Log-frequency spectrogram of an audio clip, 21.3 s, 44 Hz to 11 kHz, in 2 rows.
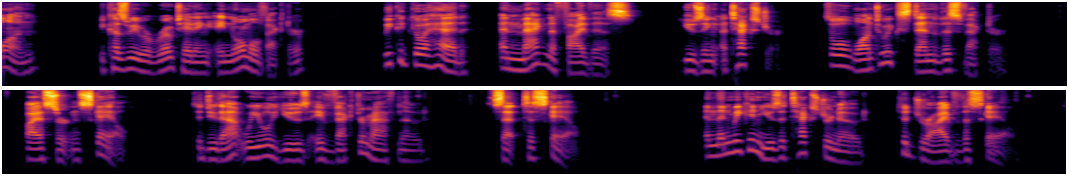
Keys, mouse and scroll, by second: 0.7 middle click, 12.7 q, 13.4-14.5 drag, 14.6-15.7 drag, 16.6-17.0 drag, 17.0 middle click, 20.7 click, 21.0 shift+a.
